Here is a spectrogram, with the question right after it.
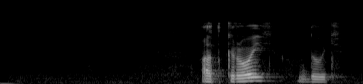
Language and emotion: Russian, neutral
